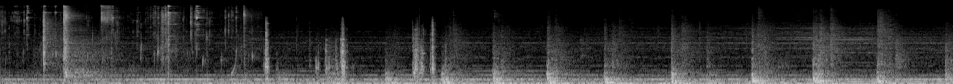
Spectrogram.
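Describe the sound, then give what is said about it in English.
Keys jangle and sharp metallic clicks sound as a door is unlocked and opened, with a steady low hum underneath and no voices. “Shh! The door!”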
